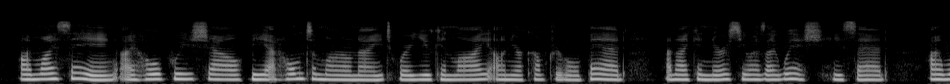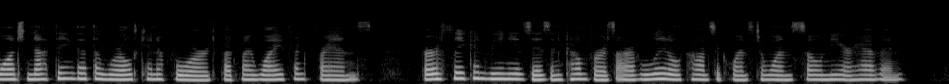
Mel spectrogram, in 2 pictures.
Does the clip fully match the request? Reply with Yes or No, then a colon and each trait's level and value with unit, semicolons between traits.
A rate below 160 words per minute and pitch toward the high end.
No: average, 180 wpm; high, 225 Hz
